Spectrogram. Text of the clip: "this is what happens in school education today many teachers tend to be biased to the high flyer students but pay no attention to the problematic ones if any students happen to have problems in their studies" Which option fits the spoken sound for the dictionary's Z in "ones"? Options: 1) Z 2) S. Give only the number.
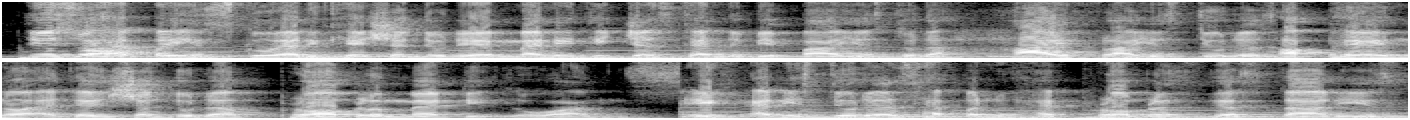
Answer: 2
